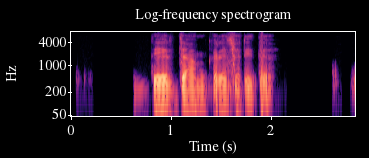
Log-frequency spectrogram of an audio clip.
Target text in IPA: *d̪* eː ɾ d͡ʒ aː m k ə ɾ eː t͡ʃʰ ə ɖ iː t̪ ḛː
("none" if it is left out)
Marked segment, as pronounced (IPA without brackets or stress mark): t̪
